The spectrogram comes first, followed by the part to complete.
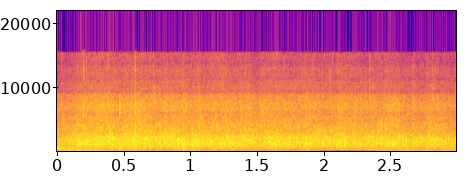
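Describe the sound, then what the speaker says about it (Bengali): Steady, dense applause fills an auditorium during a training event, a continuous even wash of many hands clapping with no talk over it. "বড় হাততালি হবে ওর জন্য, হাততালি হবে"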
